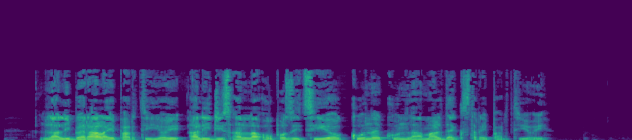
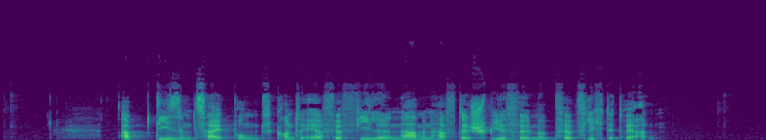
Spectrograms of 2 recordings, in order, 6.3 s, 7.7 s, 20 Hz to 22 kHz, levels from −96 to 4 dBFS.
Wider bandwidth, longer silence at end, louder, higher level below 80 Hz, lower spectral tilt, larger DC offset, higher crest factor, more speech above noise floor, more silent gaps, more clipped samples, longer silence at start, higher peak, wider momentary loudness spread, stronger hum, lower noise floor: first, 11.5 kHz vs 9.6 kHz; second, 0.85 s vs 1.2 s; first, -25 LUFS vs -31 LUFS; first, -46 dBFS vs -80 dBFS; first, -5.5 dB/octave vs -2 dB/octave; neither; second, 22 dB vs 28 dB; first, 55 dB vs 51 dB; neither; neither; second, 0.4 s vs 0.7 s; first, -2 dBFS vs -6 dBFS; first, 16 LU vs 9 LU; neither; about the same, -80 dBFS vs -83 dBFS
